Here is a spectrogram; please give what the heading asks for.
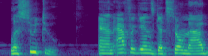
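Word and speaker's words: Lesotho: It's called lutu. And Africans get so mad because most non-Africans say lasso and they're like they can't pronounce the name of our country lutu.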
